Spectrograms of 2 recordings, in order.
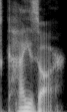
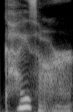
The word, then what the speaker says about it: Caesar: We say Julius Caesar, but the ancient pronunciation, as historians tell us, was closer to Julius Kaisar, right? Kaisar.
